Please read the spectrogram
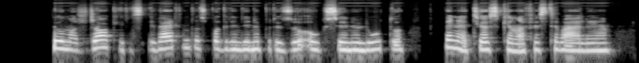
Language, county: Lithuanian, Kaunas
